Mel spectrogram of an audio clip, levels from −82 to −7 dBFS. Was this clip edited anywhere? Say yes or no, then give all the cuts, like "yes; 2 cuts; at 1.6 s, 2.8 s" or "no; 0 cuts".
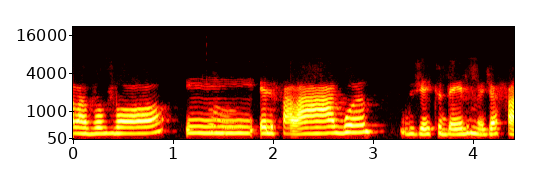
no; 0 cuts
